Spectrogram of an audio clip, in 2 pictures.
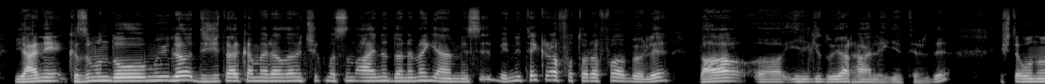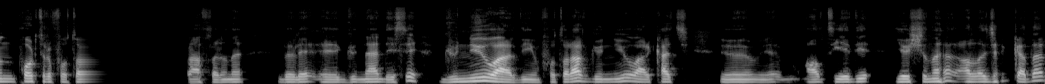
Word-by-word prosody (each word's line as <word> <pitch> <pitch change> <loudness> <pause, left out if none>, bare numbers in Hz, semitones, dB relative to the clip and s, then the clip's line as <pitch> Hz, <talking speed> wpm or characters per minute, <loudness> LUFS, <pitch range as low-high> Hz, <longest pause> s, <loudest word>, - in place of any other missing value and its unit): Yani 145 +5 +4
kızımın 165 +5 +1
doğumuyla 180 +3 +4
dijital 145 +5 +1
kameraların 165 0 +1
çıkmasının 170 0 -5
aynı 165 0 +1
döneme 160 +3 0
gelmesi 140 - -2
beni 160 +5 -4
tekrar 205 0 -1
fotoğrafa, 160 -3 -2
böyle, 140 +7 -1 0.3
daha, 150 +5 +5
aaa, 120 -2 -4
ilgi 120 +1 -5
duyar 125 +1 +1
hâle 110 -3 -3
getirdi. 100 -1 -8 0.5
İşte, - - -4
onun 130 0 0
portre 135 -2 0 1.1
fotoğraflarını, 115 0 -4 0.3
böyle, 115 +2 -1
eee, 115 -1 -3
gün 115 +2 -6
neredeyse 125 +6 -1 0.2
günlüğü 130 +9 +2
var 120 -8 +8
diyeyim, 110 -1 -3
fotoğraf 125 +6 +2
günlüğü 120 +5 -2
var 120 -6 +1
kaç, 125 -2 -2 0.3
ımm, 115 0 -1
ııı, 115 +1 -7 0.2
6-7 120 +3 -1 0.2
yaşını 130 +5 0
alacak 130 +4 -2
kadar. 180 +2 +1
135 Hz, 115 wpm, -23 LUFS, 120-165 Hz, 1.1 s, var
